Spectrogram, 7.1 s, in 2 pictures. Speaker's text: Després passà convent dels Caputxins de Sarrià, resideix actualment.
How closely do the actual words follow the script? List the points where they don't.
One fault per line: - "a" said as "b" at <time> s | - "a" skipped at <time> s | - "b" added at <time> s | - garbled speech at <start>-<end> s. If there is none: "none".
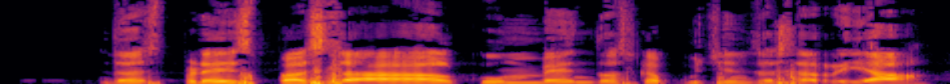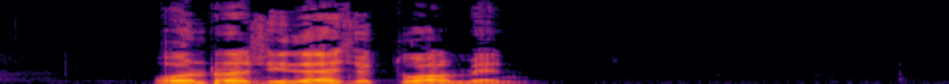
- "al" added at 1.6 s
- "on" added at 4.3 s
